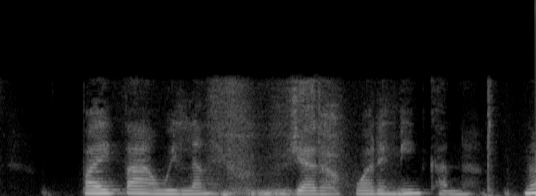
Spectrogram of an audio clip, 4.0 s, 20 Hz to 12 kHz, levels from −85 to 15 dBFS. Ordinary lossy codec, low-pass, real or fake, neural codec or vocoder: AAC, 48 kbps; 7.2 kHz; fake; codec, 16 kHz, 0.5 kbps, X-Codec, WavLM features, trained on Multilingual LibriSpeech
